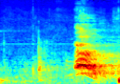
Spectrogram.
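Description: A young man shouts a sharp karate kiai in a large echoing hall.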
